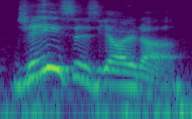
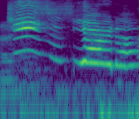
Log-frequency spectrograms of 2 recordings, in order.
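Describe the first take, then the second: First: It is said in a lower, normal voice. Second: It is said in a higher, younger voice.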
